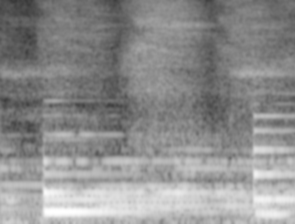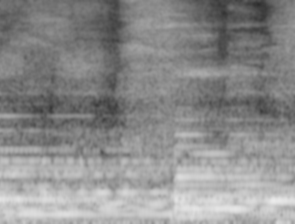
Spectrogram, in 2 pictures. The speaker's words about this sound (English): Deep inhales.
